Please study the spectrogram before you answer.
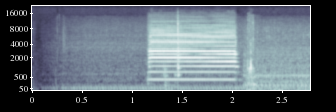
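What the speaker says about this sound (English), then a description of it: "People honking at me." A car horn in Gas Station Simulator blares in one long steady honk close by, followed by a short second toot over a low engine rumble.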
